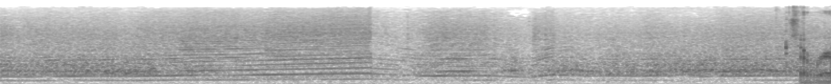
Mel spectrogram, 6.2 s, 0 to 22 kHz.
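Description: A race car being driven in Forza Motorsport 2 drones with a steady engine note that shifts pitch as it revs and changes gear, loud and continuous, with a sharp knock near the end.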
